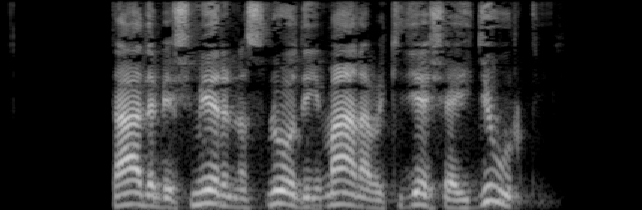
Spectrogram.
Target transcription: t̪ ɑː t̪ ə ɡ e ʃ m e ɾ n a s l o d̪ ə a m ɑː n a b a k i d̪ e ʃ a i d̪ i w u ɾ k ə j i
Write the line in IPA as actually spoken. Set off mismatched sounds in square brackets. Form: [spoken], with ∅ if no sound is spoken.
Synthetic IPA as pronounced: t̪ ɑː [d̪] ə [b] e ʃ m e ɾ n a s l o d̪ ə [i] m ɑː n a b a k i d̪ e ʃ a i d̪ i w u ɾ k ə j i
